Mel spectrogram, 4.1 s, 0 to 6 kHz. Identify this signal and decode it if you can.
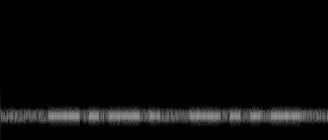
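Morse code, heard as a keyed tone, about 10 wpm, 480 Hz. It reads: CX
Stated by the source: Non-directional aviation beacon on 219 kHz in the Harrisburg PA area, using a 3-wire T antenna.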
